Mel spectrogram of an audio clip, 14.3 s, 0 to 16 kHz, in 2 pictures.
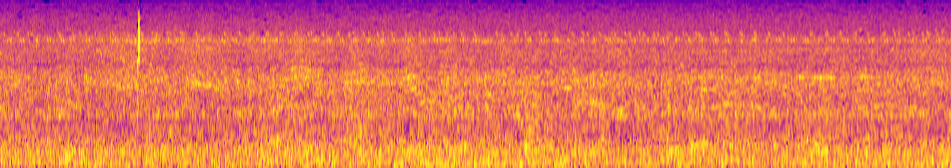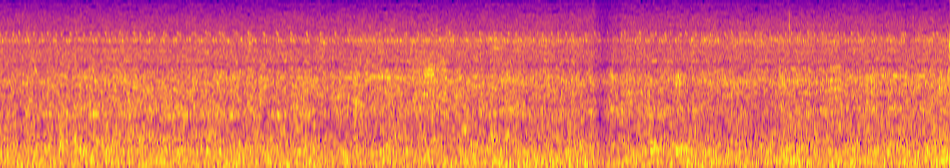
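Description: Steady low rumble of a distant Airbus A320's jet engines at taxi power as the airliner rolls onto the runway.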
